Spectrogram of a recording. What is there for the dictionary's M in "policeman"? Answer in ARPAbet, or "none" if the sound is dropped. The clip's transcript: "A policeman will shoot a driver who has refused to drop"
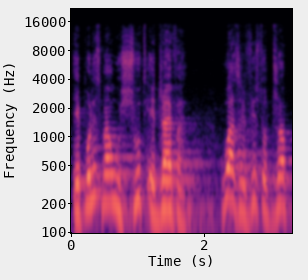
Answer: M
